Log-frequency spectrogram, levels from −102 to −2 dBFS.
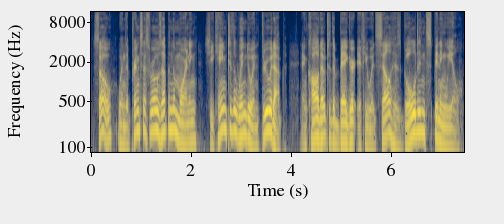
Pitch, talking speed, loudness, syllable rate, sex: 135 Hz, 255 wpm, -17 LUFS, 5.7 syllables/s, male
